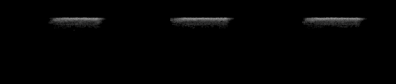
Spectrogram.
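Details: Katydid (Korean 우리여치), recorded by the National Institute of Biological Resources in 2020: three dry, buzzy high-pitched rasps, each about half a second long, spaced roughly 1.3 seconds apart, over a silent background.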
